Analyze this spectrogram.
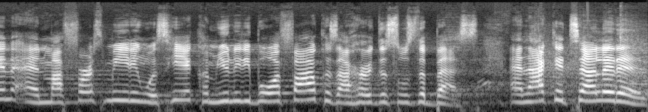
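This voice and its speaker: Over noticeable background noise, a raised, projected voice with a Bronx accent moves at a moderate pace with ordinary pitch variation. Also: woman. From New York City, the Bronx. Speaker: police commander. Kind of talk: community meeting address. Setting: community board meeting with audience. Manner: animated; loud.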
